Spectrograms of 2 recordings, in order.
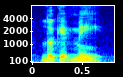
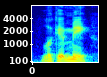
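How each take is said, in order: The two takes are said the same way.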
